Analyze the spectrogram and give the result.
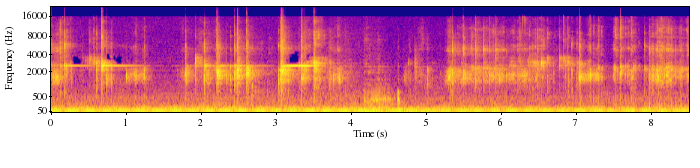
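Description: A hand-sized articulated fidget slug made of colorful hollow plastic segments is held in the hands and worked with long nails and fingertips. Rapid, bright plastic taps and clicks run densely throughout over a steady low hum, with brief clattering rattles of the segments.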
